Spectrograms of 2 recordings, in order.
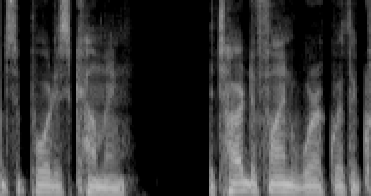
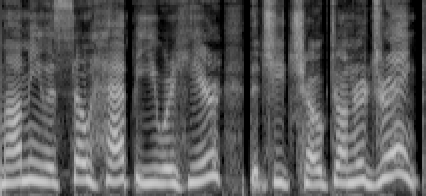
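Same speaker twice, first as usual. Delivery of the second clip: very high, shrill, loud shouting; 5 dB louder than usual. Cassie runs back up to Scott at her birthday party, shouting. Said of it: "shouted Cassie".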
